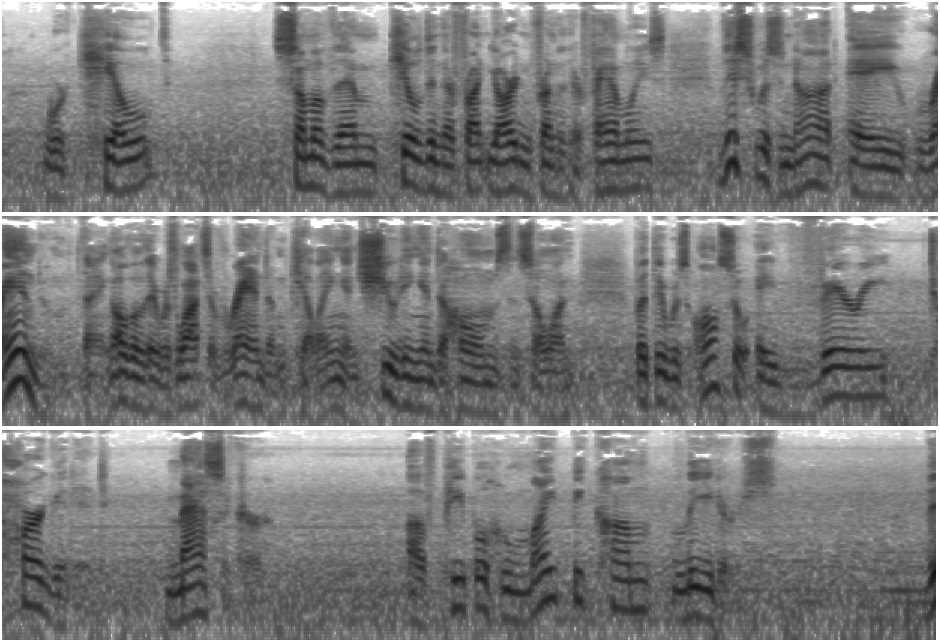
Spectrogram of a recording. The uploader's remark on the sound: delivered from the streets of Taipei, Taiwan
